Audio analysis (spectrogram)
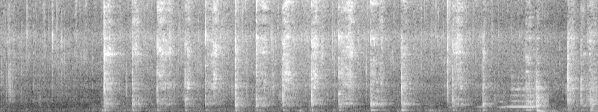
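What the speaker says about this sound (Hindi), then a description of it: "अब मैं आलमंड को इसमें फ्राई कर दूंगी।" Almonds frying in ghee in a pan for carrot halwa, sizzling under a rhythmic run of metal spoon scrapes and clinks against the pan, close and distinct, no talking.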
